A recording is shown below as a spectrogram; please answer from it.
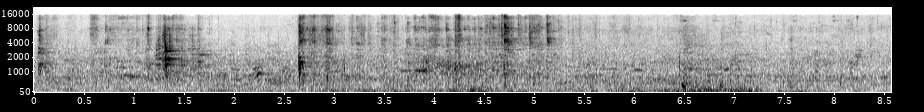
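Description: Ambience of a busy pedestrian square: indistinct voices of passers-by and footsteps on stone paving, with sharp clicks about one and a half and two and a half seconds in. A low rumble swells and then drops away about seven seconds in.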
